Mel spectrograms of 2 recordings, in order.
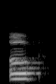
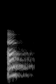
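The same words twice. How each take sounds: First: It is said flatly, without raising the voice. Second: It is said with the voice raised, not shouted.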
